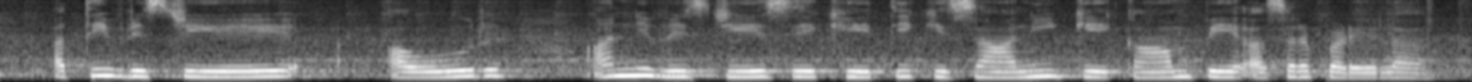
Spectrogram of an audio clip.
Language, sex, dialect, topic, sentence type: Bhojpuri, female, Western, agriculture, statement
